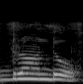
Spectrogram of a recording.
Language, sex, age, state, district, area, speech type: Dogri, female, 18-30, Jammu and Kashmir, Udhampur, urban, spontaneous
